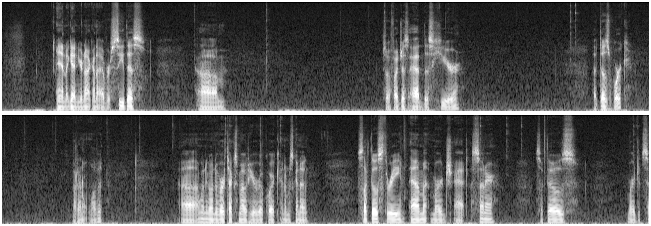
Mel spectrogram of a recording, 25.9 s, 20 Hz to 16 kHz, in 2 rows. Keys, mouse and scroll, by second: 2.8 middle click, 4.1 shift+middle click, 7.2 ctrl+r, 11.8 middle click, 12.9 middle click, 13.6 shift+middle click, 14.1 middle click, 15.7 2, 16.4 3, 16.8 1, 17.4 click, 18.1 click, 21.0 m, 23.0 click, 23.8 m.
